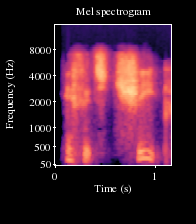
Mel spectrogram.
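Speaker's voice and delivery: slow, dismissive tone on cheap; disapproving cheap. Shown as a demonstration. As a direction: say it like a put-down. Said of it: "That's a negative thing".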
